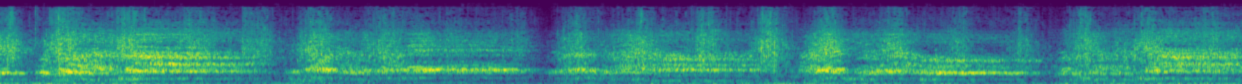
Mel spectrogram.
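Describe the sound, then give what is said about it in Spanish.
Atlético de Madrid football fans chant loudly outside the team hotel as they welcome the squad, a dense crowd roar that swells and drops in rhythmic waves throughout. “Este es el sonido de la afición del Atlético de Madrid ayer en el recibimiento al equipo en el hotel de concentración.”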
